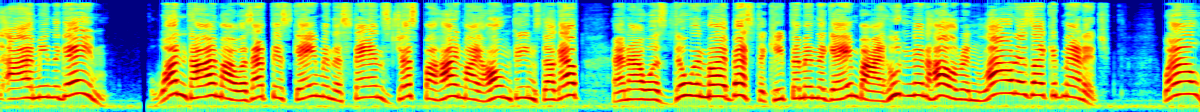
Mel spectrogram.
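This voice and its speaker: A woman's voice: sits high, bright, forceful tone, no room sound, studio quality. A woman voicing an enthusiastic, chatty boy baseball commentator in a cartoon video game, telling things in a folksy, earnest way. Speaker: sports commentator.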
